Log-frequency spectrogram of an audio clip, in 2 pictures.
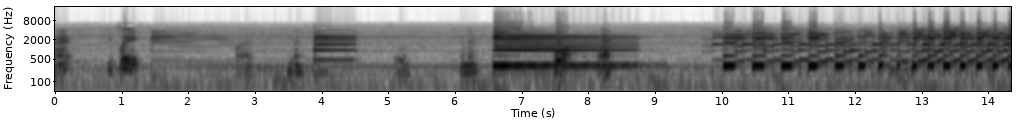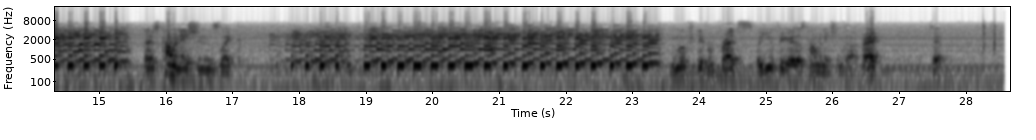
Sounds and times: Speech: 0.0 - 1.3, 6.0 - 6.4, 15.6 - 17.2, 23.6 - 26.8, 27.4 - 27.8
Music: 1.4 - 4.8, 6.6 - 15.6, 17.6 - 28.6.

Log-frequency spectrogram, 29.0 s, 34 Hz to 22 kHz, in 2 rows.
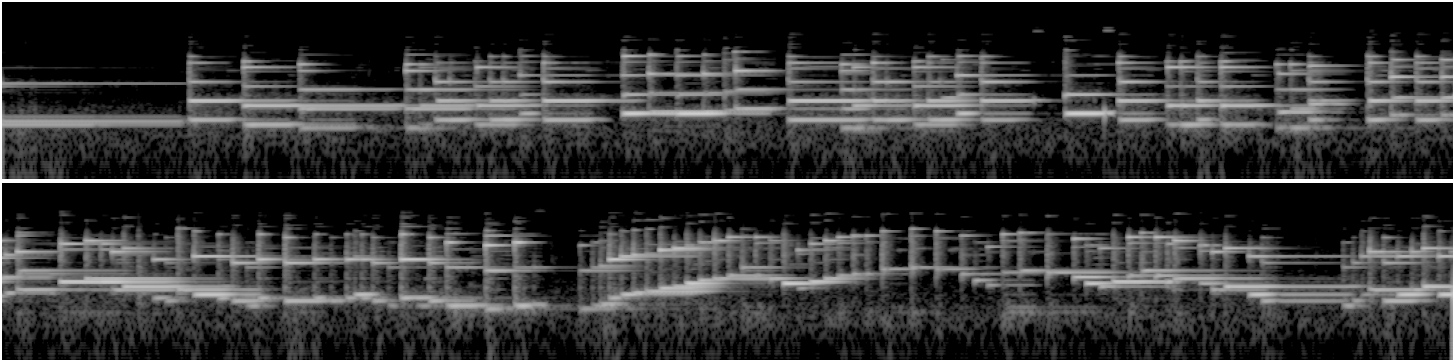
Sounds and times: Glockenspiel: 0.0 - 29.0
Marimba, xylophone: 0.0 - 29.0.

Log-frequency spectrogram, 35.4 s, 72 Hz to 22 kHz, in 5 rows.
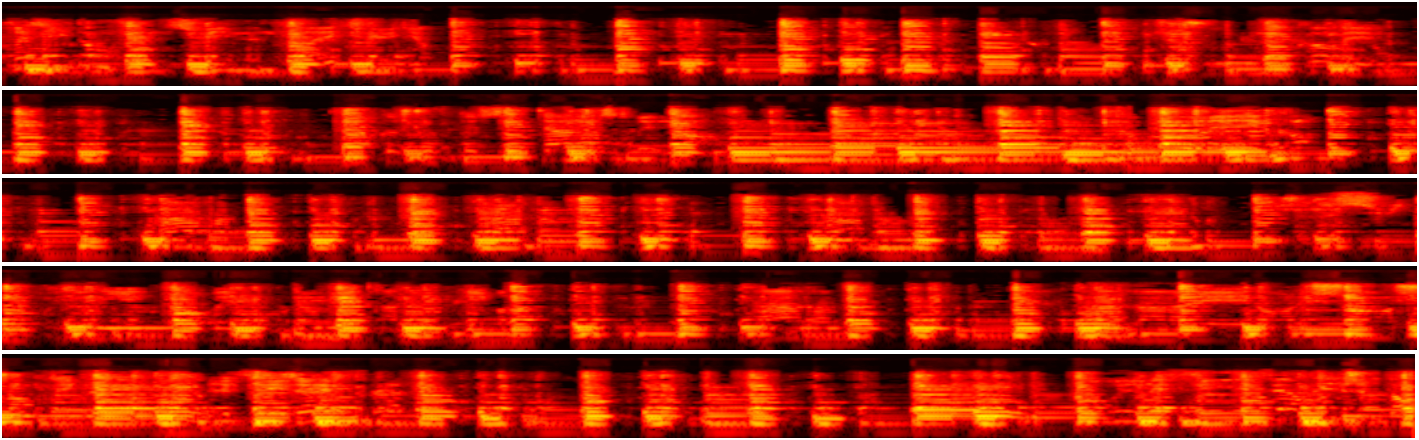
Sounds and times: Music: 0.0 - 35.3.

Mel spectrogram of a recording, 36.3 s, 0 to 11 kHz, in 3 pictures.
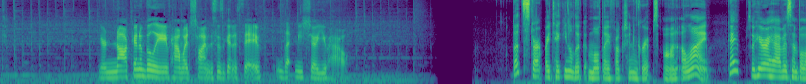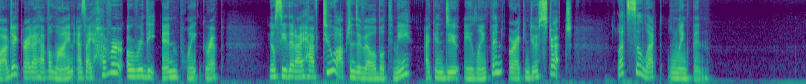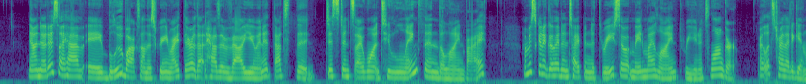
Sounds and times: Speech: 1.5 - 5.2, 7.7 - 15.4, 16.2 - 20.7, 21.4 - 22.8, 24.6 - 36.2.

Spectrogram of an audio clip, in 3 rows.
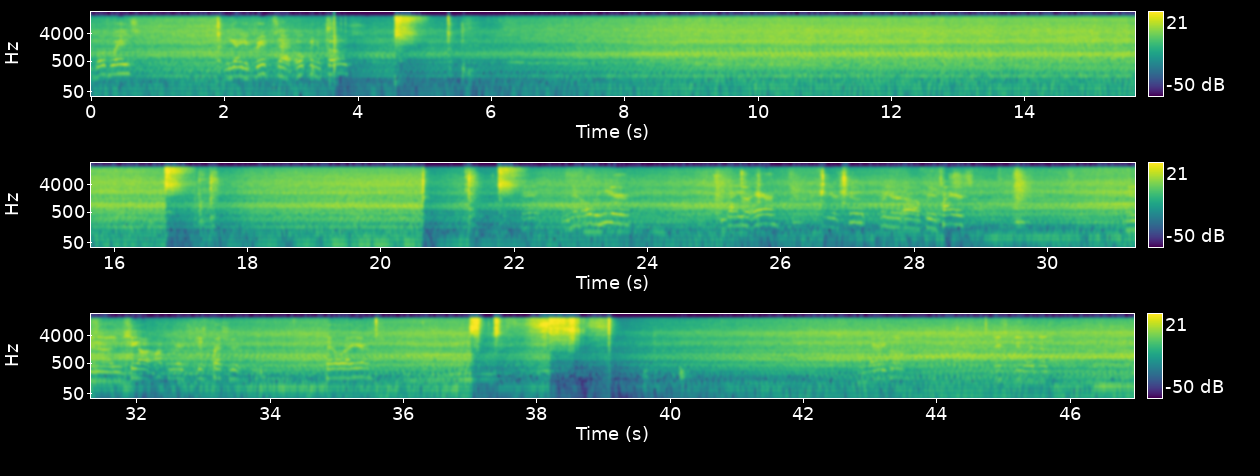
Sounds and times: Speech: 0.0 - 0.7, 1.9 - 4.0, 22.1 - 23.8, 25.0 - 26.0, 26.6 - 28.9, 31.2 - 33.6, 34.8 - 35.6, 42.9 - 43.6, 44.8 - 45.8.

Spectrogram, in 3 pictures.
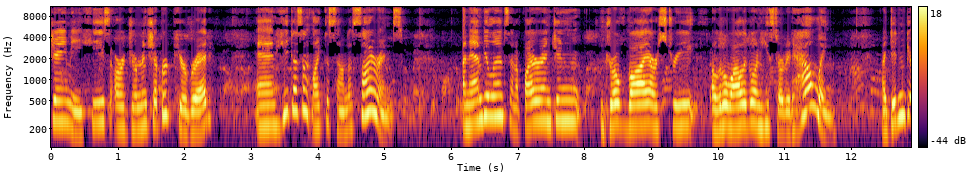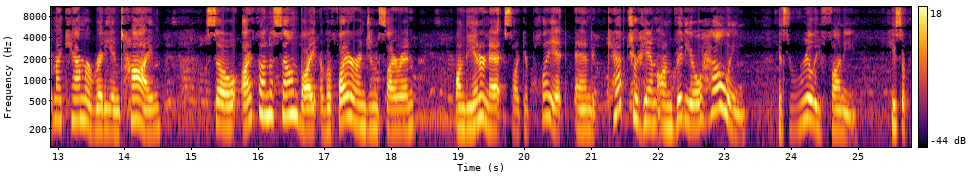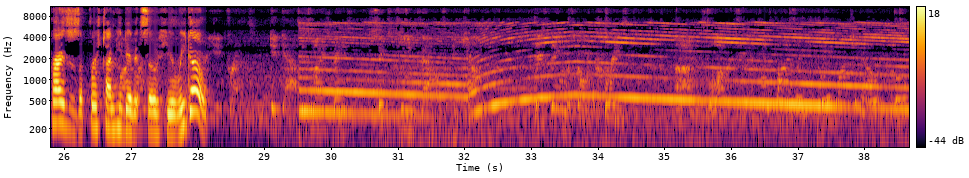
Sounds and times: Speech: 0.0 - 32.2, 33.0 - 36.1.

